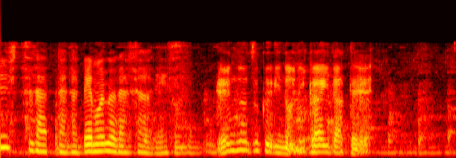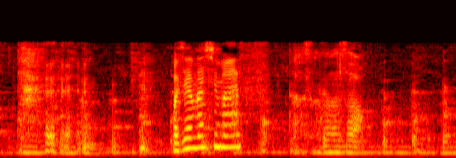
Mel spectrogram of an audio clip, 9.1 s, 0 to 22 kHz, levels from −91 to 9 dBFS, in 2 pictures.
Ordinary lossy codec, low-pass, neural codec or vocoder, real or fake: none; 7.2 kHz; vocoder, 22.05 kHz, 80 mel bands, HiFi-GAN; fake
